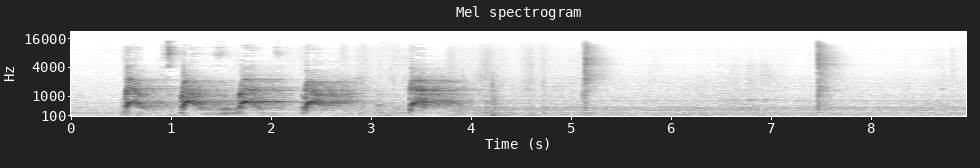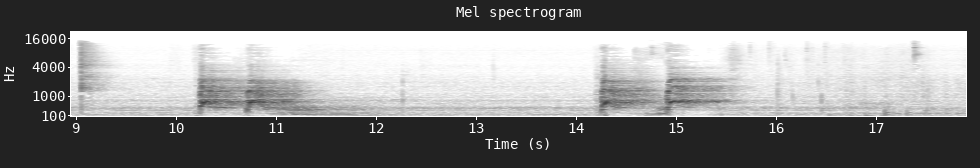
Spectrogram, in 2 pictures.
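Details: A loud dog barking excitedly indoors, in bursts of two to four sharp barks and a few single ones spread irregularly, with quiet gaps between the bursts and a faint low hum behind.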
